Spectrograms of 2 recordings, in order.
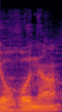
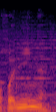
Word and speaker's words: Ronin: évidemment hockey y est revenu en tant que rooney voilà on le voit avec son sabre il revient en tant que rhône un run in peut-être j'ai peut-être une mauvaise prononciation plutôt ronin est ok donc ça c'était vachement supposé c'était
